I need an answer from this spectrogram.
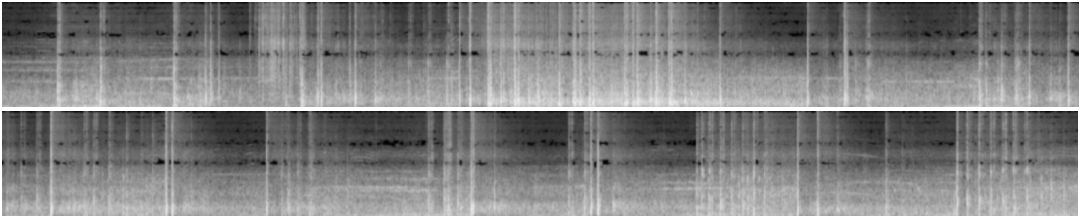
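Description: Fireworks display: shells bursting overhead with many sharp bangs and crackles, in a dense volley about six to ten seconds in and another near twenty-four seconds.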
